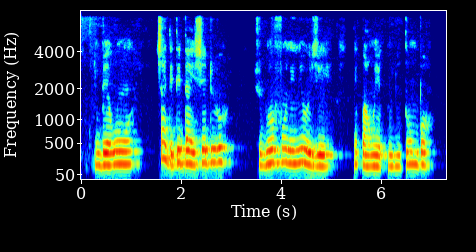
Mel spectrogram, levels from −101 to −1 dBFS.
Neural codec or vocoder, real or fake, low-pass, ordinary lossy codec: none; real; 7.2 kHz; MP3, 64 kbps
